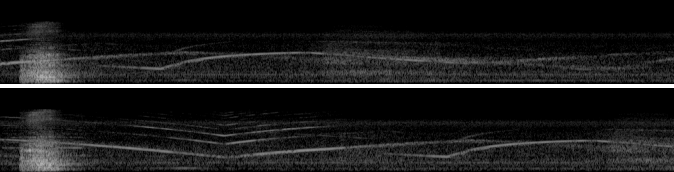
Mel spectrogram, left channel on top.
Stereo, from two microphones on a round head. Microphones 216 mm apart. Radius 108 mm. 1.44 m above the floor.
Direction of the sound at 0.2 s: 30° right (ahead or behind).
